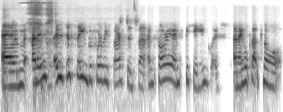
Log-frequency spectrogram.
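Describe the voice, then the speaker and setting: A woman's voice: fairly high pitch, moderate pace, slightly rough. A woman with a Scottish accent, a guest lecturer giving a friendly, upbeat talk over a video call. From Scotland. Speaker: guest speaker, theology lecturer. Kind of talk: casual presentation on a video call. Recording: tinny call audio.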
